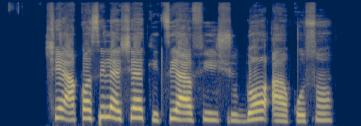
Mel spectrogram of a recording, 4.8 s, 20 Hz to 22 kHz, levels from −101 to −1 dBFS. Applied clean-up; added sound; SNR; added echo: neural mask model Resemble Enhance denoiser.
